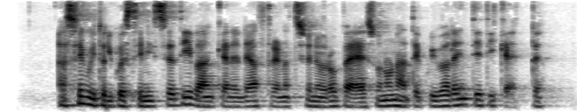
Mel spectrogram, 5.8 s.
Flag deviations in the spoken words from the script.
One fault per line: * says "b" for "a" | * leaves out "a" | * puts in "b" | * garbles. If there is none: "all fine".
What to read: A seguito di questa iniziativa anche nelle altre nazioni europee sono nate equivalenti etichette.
all fine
